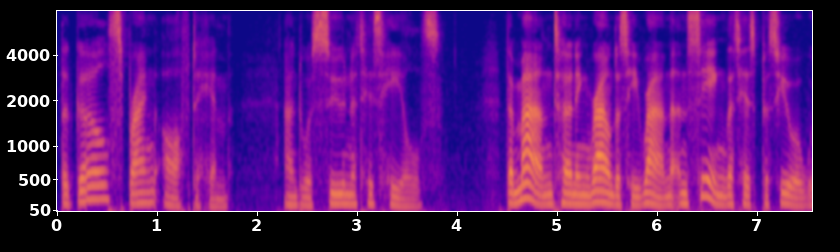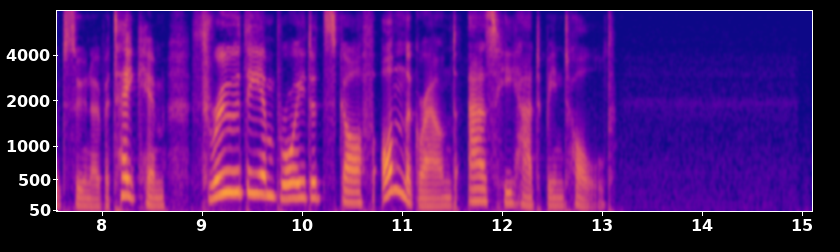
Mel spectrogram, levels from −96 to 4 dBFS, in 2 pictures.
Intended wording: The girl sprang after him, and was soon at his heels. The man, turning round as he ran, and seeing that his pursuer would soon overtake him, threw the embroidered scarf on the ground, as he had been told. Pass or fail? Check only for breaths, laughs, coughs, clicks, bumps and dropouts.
pass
